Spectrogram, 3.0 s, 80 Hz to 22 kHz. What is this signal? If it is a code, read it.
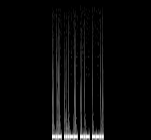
Morse code, heard as a keyed tone, about 60 wpm, 700 Hz. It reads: K3KZ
